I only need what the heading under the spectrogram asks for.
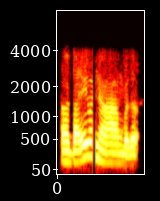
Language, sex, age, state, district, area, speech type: Manipuri, male, 18-30, Manipur, Kangpokpi, urban, conversation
